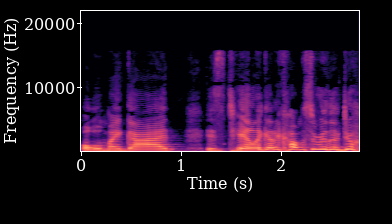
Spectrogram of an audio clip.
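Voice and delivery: put-on sweet Jersey accent. Imitating a man's mom waiting for him at the door, use a sweet New Jersey accent. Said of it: "sweet New Jersey accent".

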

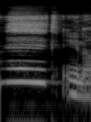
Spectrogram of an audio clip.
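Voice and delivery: put-on very high, soft, hushed girly voice. Retelling what a friend asked him while out shooting: girly voice. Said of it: "she got a real girly voice".

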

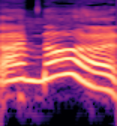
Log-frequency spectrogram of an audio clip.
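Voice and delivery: play-acted, very high, winsome little protesting tone. Mimicking the other speaker denying it: imitating a winsome denial. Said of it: "He's very winsome".

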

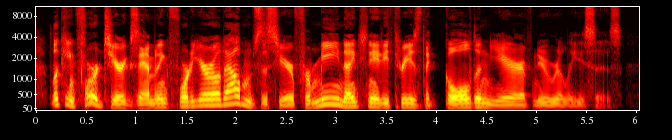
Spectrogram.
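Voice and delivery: ordinary talk

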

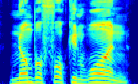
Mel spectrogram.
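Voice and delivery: aggressive, close-up rock-star style taunting. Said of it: "me trying to do a [name] impression".

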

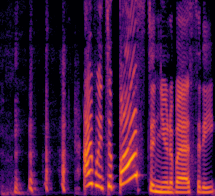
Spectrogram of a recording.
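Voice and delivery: very slow, sing-song, swooping, drawn-out cartoon lilt. Acting out a quoted interview answer in a Betty Boop voice. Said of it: "she sounds like Betty Boop".

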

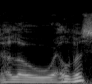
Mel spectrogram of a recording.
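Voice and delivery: put-on radio legend voice. Imitating a radio legend greeting the morning show: Jim Kerr voice. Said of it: "He's got that great voice".

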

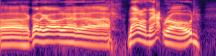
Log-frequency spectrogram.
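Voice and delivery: put-on Maine accent. Asked by the other speaker to try a Maine accent: Fred Gwynne-style Maine accent. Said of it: "Can you do a Maine accent?".

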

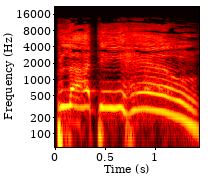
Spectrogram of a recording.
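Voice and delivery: very high put-on English accent with "hell" stretched. Asked how they would say it in England, trying out accents; mock English accent. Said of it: "How would they do it in England?".

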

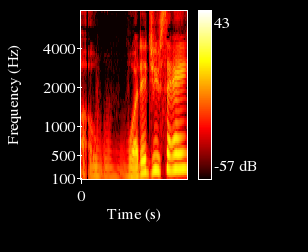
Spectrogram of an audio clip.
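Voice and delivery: stunned, surprised, taken aback, very slow. Reading her reply to the narrator's unexpected answer, taken aback. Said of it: "wide-eyed reaction that she was not expecting that response".

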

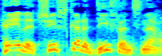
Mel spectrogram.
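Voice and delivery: bragging, boastful, crowing voice. Imitating how people started the year talking about the Chiefs: imitating a bragging fan. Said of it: "I love when you do that voice".

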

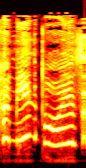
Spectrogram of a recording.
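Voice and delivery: very high-pitched, cartoon vamp sexpot voice. Describing the voice given to a sexpot cartoon character, weirdly high-pitched voice. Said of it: "her voice is weirdly high pitched".

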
